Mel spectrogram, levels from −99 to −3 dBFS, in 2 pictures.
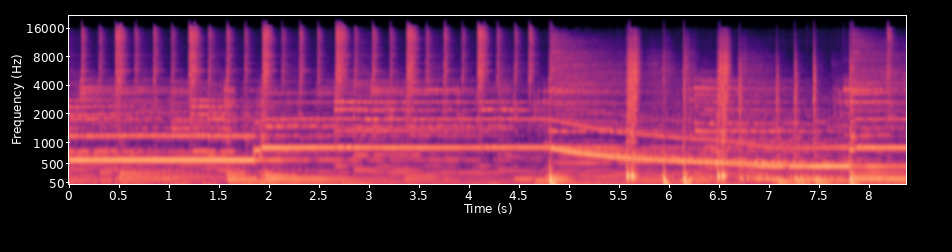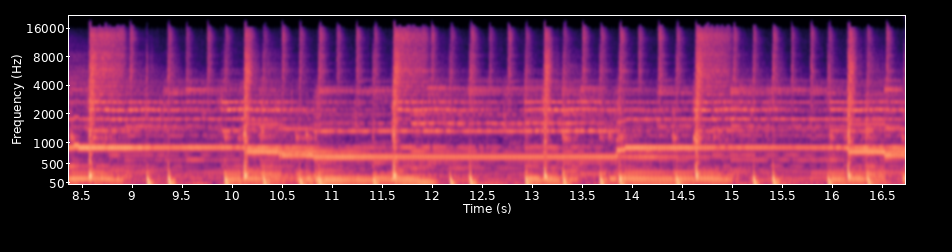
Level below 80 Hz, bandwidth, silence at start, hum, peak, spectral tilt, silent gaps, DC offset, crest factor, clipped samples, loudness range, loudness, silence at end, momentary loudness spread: -34 dBFS; 19 kHz; 0 s; none; 0 dBFS; -4.5 dB/octave; none; under 0.1%; 22 dB; under 0.1%; 2 LU; -23 LUFS; 0 s; 6 LU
